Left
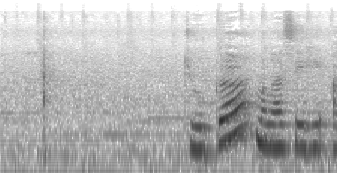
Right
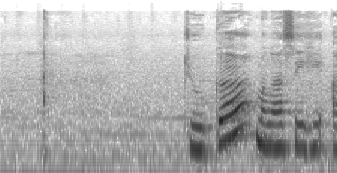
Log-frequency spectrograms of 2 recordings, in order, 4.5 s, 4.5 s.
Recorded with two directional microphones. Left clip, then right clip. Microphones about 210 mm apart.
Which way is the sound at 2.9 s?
50° right (ahead or behind).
